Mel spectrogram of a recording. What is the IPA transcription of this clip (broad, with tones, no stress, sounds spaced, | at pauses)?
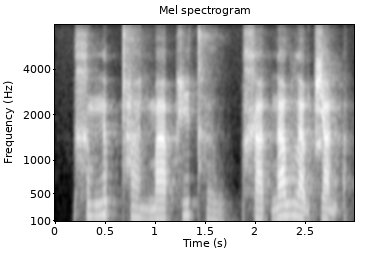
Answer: x ə˧ m n ə˦˥ p̚ t̪ʰ a̤˨˩ n m aː˨˩ p̚ x i˧ t̪ʰ ə̤˨˩ w | x a˨˩ t̚ n a˧ w l a̰˧˨ w t͡ɕ a̰˧˨ n ʔ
